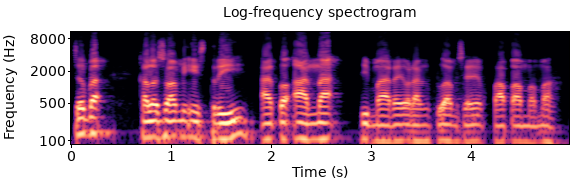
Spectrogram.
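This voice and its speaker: A man's voice: lowish voice, moderate pace, gravelly. A man with a Javanese accent preaching a sermon as a pastor, humorous and acting out the people he quotes. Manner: animated, humorous, acts out quoted dialogue.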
